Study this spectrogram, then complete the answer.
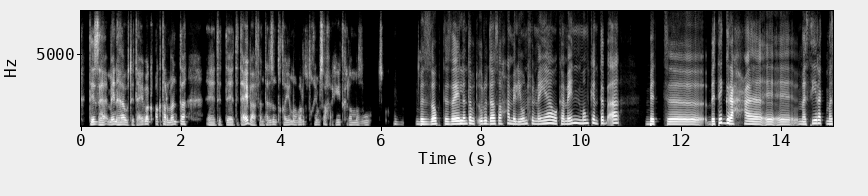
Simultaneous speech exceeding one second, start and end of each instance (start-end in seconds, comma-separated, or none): none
